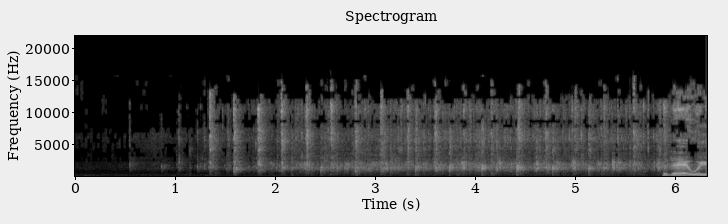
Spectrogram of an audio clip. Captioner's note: applause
